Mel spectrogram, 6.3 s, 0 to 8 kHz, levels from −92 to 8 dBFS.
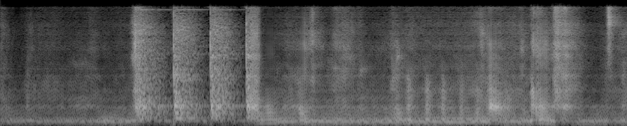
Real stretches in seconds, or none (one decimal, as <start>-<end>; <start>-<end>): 1.4-2.5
